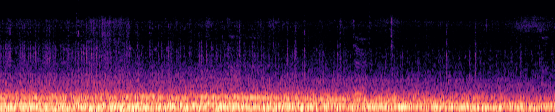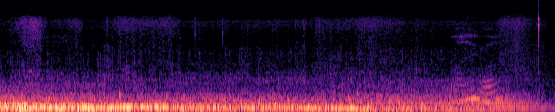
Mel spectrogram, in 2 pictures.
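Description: Low, steady rumbling noise that slowly fades over the stretch and cuts off abruptly just after.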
